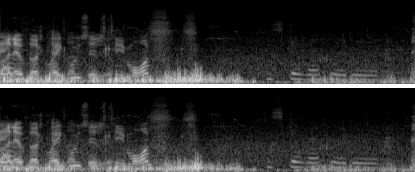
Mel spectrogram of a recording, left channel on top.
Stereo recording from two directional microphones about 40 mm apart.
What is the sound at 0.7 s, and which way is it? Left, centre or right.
Speech, centre.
